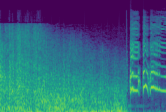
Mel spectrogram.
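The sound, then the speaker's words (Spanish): Rooster crowing in a home farmyard pen: one loud, short crow at the end, following a steady, broad roar of noise. “Y es un gallo sapito que tengo ahí yo en el corral en la casa.”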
